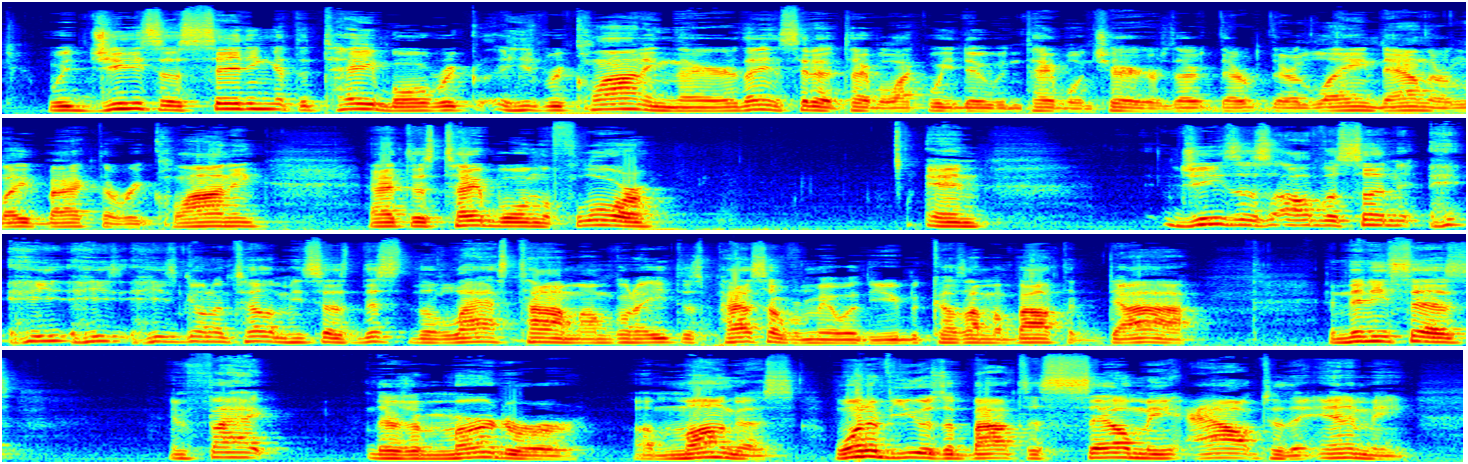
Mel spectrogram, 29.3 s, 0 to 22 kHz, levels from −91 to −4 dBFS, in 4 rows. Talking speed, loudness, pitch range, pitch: 195 wpm, -15 LUFS, 125-160 Hz, 140 Hz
